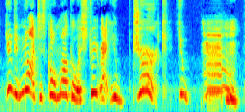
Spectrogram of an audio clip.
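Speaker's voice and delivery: high, loud outraged cry of a fangirl; outraged fan yell. Retold or imitated. Fan yelling at the villain on screen, high and outraged. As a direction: yell at him for insulting Mako. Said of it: "pure rage".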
